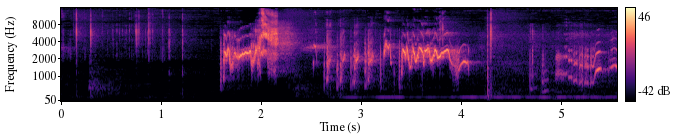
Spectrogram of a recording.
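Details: Pet male budgie warbling to a reflective plaque, as he loves mirrors. Faint clicks lead into a loud run of chirpy, rising and falling twitters and rasps, with a low steady hum underneath.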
